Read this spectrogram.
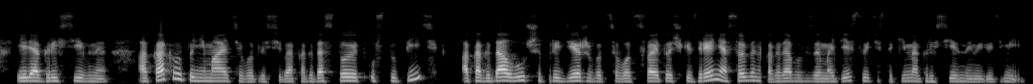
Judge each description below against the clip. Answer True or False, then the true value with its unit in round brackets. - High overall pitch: False (150 Hz)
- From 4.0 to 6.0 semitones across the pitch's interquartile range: False (2.7 semitones)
